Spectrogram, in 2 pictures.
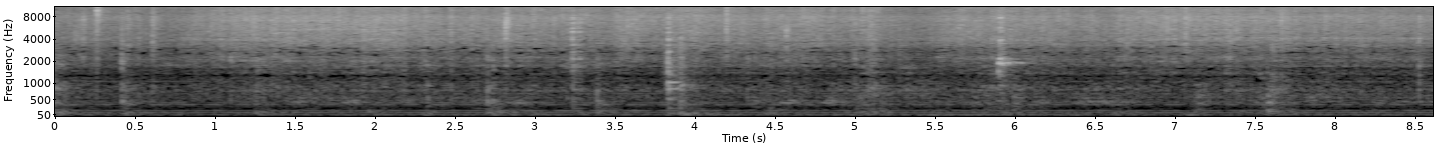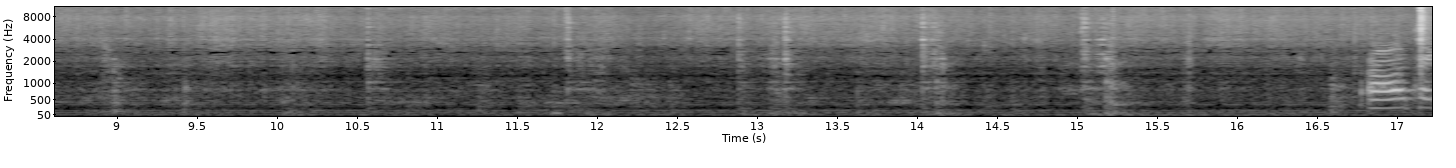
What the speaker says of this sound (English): this is my first time sauteing onions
